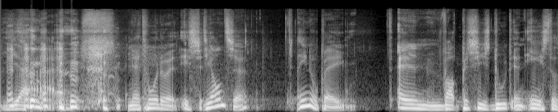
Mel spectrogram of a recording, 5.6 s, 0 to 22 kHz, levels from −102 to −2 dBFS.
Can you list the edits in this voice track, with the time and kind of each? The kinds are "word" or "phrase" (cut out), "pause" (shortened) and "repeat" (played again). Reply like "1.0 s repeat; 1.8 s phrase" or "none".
1.3 s phrase; 2.0 s word; 3.0 s word; 4.6 s word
